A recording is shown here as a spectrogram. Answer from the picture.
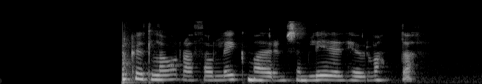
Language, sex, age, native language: Icelandic, female, 20-29, Icelandic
